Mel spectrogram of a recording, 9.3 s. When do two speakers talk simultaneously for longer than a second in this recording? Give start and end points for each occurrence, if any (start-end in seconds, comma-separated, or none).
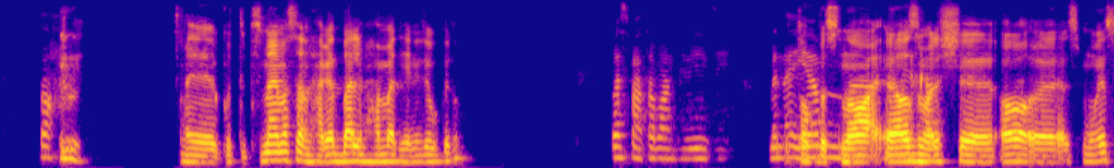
6.6-8.0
